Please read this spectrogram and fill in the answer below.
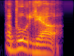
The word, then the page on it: abulia: Indian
